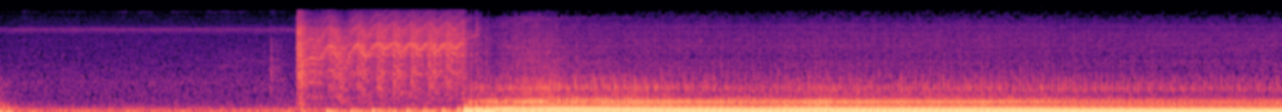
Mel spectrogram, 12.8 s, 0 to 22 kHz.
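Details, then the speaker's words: Cold start of a V6 5th-gen Camaro with MRT V1 axle-back exhaust: a few seconds of cranking, catches with a bark, settles to a deep, steady, even idle with no misses. "So we're going to kick things off with a cold start, get some acceleration, some interior shots, show you what it's like to hear it on the inside, and yeah, so let's just go ahead and jump right"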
